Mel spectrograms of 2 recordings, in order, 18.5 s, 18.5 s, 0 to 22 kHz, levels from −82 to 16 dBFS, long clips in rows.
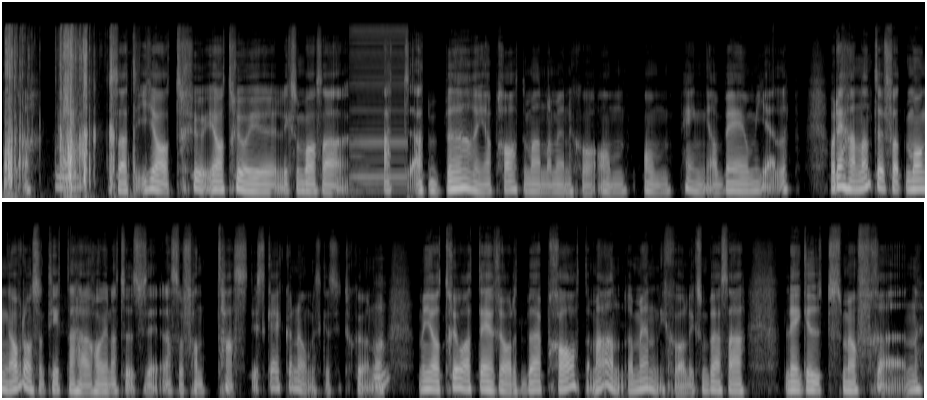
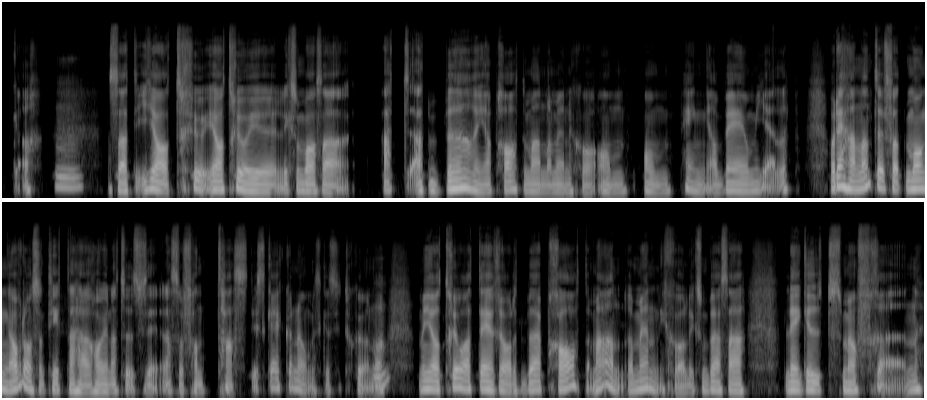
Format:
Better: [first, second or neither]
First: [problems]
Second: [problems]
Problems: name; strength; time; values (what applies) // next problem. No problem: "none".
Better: second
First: footsteps; loud; until 1.5 s; peak 6 dB above the speech // alarm; faint; at 3.5 s; peak 10 dB below the speech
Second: none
